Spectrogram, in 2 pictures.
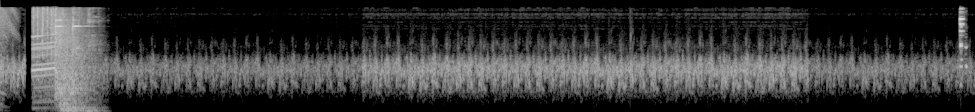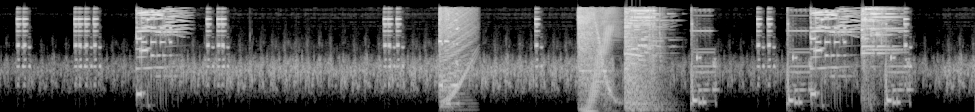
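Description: A spinning top whirs steadily in a game.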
